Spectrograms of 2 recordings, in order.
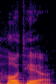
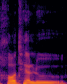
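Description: First: It is said with standard English pronunciation. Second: It is said with a Japanese accent.

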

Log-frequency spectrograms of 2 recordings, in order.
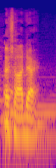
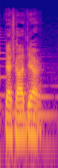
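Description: First: It is said short and falling, Chongqing style. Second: The same.

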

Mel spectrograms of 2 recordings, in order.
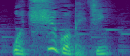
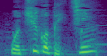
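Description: First: The stress falls on 去过. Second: The stress falls on 北京. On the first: It answers whether I have been to Beijing. "你去过北京吗" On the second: It answers which city I have been to. "你会很明显的突出北京"

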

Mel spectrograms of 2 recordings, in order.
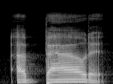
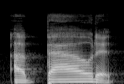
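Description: No difference in how they are said.

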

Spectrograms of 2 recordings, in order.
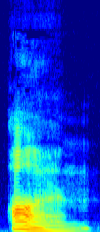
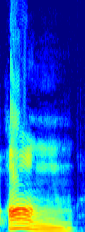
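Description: First: The tongue root stays still and the throat stays open. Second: The tongue root rises and blocks the throat. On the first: The speaker calls it right. "舌根不动on" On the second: The speaker calls it wrong. "不要读on，舌根喉咙不能堵死啊"

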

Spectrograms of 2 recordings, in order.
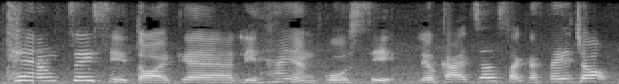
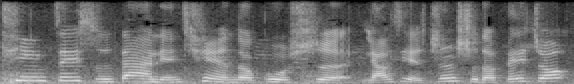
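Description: First: It is spoken in Cantonese. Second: It is spoken in Mandarin.

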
